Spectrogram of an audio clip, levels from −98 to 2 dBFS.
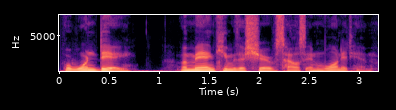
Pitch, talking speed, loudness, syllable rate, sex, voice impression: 120 Hz, 245 wpm, -18 LUFS, 6.4 syllables/s, male, very masculine, adult-like, cool, slightly refreshing, sincere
